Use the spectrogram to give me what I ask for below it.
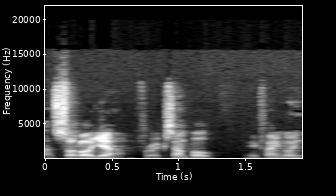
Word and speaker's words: Sorolla: you pronounce this guy as a Soloya?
